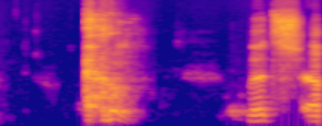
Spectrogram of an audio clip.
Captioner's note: coughs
